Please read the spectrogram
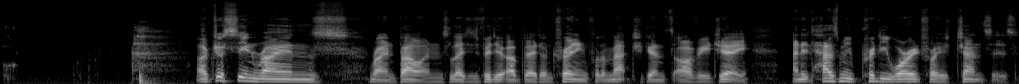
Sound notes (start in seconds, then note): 0.0 sip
